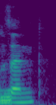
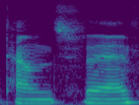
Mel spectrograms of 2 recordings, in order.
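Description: First: "Townsend" with a plain z sound, no sh; corrected pronunciation. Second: "Townshend" with a sh in the middle; clumsy mispronunciation. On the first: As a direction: say "Townsend" as TOWN-zend. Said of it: "that sounds better than Townshend". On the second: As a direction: say "Townshend" as town-SHEN, drawn out. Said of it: "that sounds better than". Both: Shown as a demonstration.

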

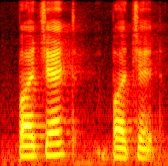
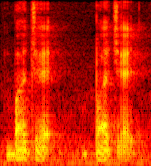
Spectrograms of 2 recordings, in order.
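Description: First: Said in the usual way. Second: Whispered repeat. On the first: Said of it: "repeated chant". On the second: Shown as a demonstration. Speaker repeating the lesson to the audience, whispering "budget, budget". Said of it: "repeated chant, whispered".

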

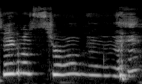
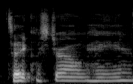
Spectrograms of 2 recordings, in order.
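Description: First: High, crying melodramatic plea; Scary Movie quote. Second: Slow, high mock-dramatic line; Scary Movie quote. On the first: Retold or imitated. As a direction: sob it out melodramatically. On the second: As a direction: drag it out dramatically.

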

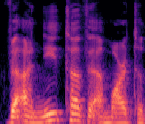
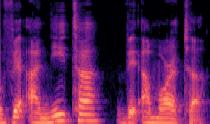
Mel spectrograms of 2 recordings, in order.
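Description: First: Said in the usual way. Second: Slow, deliberate Hebrew "Ve'anita ve'amarta" with each syllable spelled out; slow careful Hebrew reading of "Ve'anita ve'amarta". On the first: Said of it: "You shall then recite as follows". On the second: Shown as a demonstration. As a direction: lay out "Ve'anita ve'amarta" slowly like a teacher. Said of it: "the words begin in Hebrew".

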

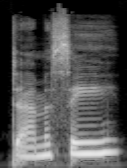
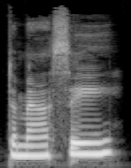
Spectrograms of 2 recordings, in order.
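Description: First: DAMACY stressed on the first syllable, DAM-uh-see; tentative DAM-uh-see for Damacy; unsure pronunciation. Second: DAMACY stressed on the second syllable, duh-MASS-ee; second try at Damacy, duh-MASS-ee; alternative pronunciation. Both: Real, not acted. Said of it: "I don't know how to pronounce it".

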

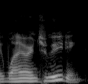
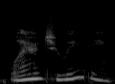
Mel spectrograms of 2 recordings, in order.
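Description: First: Much louder and lower, harsh; loud irritated why aren't you eating; demanding question. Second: Softer and higher, caring tone; tender why aren't you eating; gentle concerned question. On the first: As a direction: bark it like an accusation. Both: Shown as a demonstration. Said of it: "Or did you say".

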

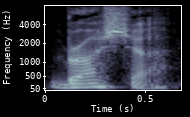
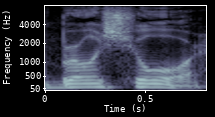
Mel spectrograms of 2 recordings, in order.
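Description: First: Brochure in British English, BRO-shuh, no final R; British brochure, R dropped; British accent. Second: Brochure in American English, strong final R; American brochure with a clear R; American accent. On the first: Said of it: "แต่ถ้าเกิดเป็น British ก็จะเป็น". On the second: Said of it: "อเมริกันออกตัว R ค่อนข้างชัด". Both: Shown as a demonstration.

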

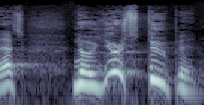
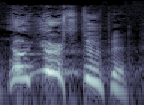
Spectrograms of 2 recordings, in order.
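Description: First: Lightly voiced bratty kid snapping back; a hint of a sulky child trading insults; childish retort. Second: Put-on a touch higher bratty kid firing it back; mildly hammed-up schoolyard "No, you're stupid"; childish comeback. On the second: Preacher mimicking a childish comeback at Jesus. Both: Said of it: "such a child".

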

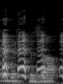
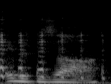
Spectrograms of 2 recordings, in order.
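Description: First: Much higher squeaky bizarre; high-pitched amazed squeal. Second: Said in the usual way. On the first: Real, not acted. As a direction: squeak it in delighted disbelief. Squealed then repeated plainly.

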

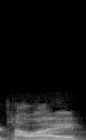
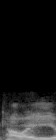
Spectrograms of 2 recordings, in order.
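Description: First: "Kawaii" shortened to end in eye; alternative pronunciation. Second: "Kawaii" with the final ee sounded separately; pronunciation check. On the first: Host offers co-hosts another option, "Kawaii" said as cow-eye. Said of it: "is it Kawaii or Kawaii?". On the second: Host checks the word with co-hosts, "Kawaii" ending in a separate ee. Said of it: "Did I say that right?". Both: Shown as a demonstration.

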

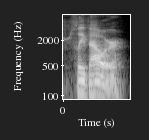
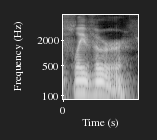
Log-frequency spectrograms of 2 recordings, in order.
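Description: First: "Flavor" ending in a drawn-out "vower"; playful mispronunciation. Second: Said in the usual way. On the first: Shown as a demonstration. Podcaster reading out Skittles blurb, "Flavor" mispronounced as "flay-vower". Repeats it with altered vowel.

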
